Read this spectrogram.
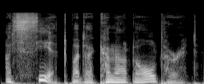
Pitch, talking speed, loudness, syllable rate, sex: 100 Hz, 235 wpm, -15 LUFS, 5.4 syllables/s, male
